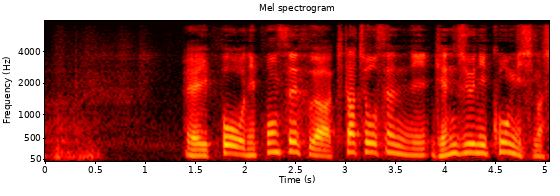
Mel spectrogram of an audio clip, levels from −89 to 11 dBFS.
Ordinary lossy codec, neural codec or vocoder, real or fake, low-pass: AAC, 32 kbps; autoencoder, 48 kHz, 32 numbers a frame, DAC-VAE, trained on Japanese speech; fake; 7.2 kHz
